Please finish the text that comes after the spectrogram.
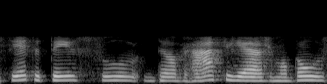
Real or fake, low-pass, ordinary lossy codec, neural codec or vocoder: fake; 3.6 kHz; AAC, 16 kbps; autoencoder, 22.05 kHz, a latent of 192 numbers a frame, VITS, trained on one speaker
